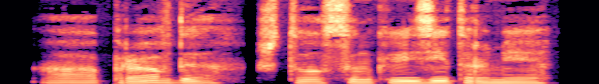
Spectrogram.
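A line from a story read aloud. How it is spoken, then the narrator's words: Hoarse question. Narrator (Russian): хрипло спросил Фрэнк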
